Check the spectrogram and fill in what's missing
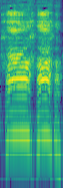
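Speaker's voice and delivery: ordinary delivery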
